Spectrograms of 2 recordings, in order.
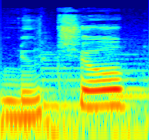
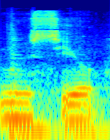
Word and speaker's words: Nuccio: I think the Italians would pronounce it Nuccio, but he's in America, so they pronounce it Nuccio.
